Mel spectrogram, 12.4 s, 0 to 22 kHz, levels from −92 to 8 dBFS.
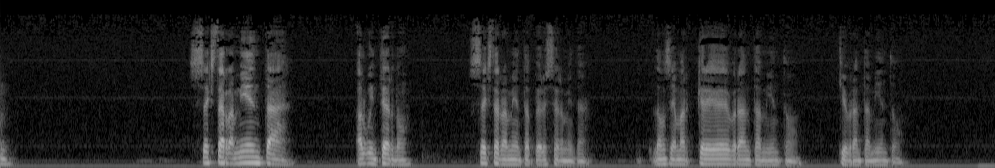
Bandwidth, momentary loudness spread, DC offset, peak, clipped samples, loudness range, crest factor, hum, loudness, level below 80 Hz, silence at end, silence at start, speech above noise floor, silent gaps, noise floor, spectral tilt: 15.5 kHz; 18 LU; under 0.1%; -12 dBFS; under 0.1%; 4 LU; 22 dB; none; -33 LUFS; -58 dBFS; 0 s; 0 s; 27 dB; none; -59 dBFS; -5.5 dB/octave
